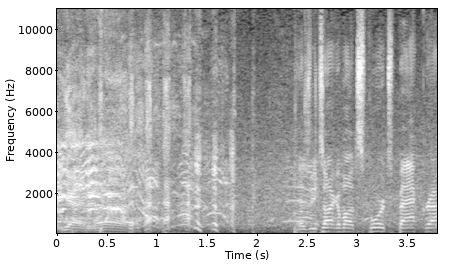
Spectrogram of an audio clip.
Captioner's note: laughing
